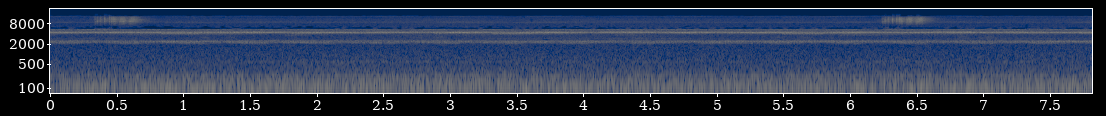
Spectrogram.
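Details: A New England summer night chorus of crickets: level, ringing trills sustained without pause, broken only by two quick, high buzzy bursts, one early and one late.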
